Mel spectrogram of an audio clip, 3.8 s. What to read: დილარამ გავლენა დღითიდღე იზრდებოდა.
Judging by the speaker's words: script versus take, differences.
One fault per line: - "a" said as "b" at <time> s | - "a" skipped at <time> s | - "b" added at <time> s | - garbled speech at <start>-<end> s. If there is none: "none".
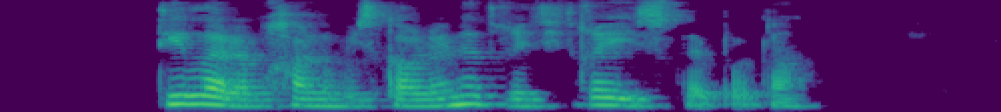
- "ხანუმის" added at 1.1 s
